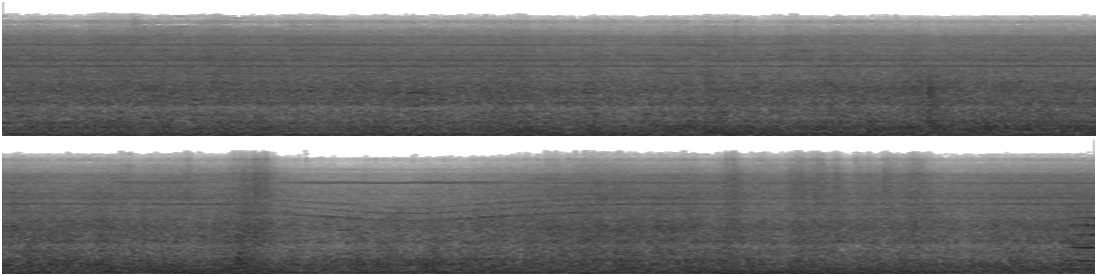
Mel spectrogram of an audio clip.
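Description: Staten Island Railway train running along the line, heard from on board: a steady, loud rumble of wheels and running gear with several steady tones above it. A little over halfway through, one tone dips in pitch and rises again.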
